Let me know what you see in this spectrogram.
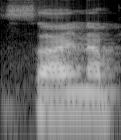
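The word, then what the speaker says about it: sign up: এটা করেন তাহলে বলেন তো কি করব এটার উচ্চারণটা কি হবে সাইনপ আমরা বলি সাইন আপ করেন ঠিক আছে সাইন আপ তাহলে এখানে সাইন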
